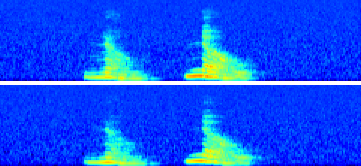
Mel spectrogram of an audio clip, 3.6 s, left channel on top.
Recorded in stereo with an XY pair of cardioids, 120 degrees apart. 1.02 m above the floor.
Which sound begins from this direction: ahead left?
A woman speaking, at 0.8 s.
